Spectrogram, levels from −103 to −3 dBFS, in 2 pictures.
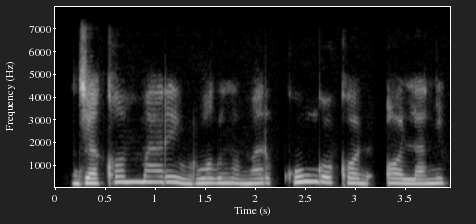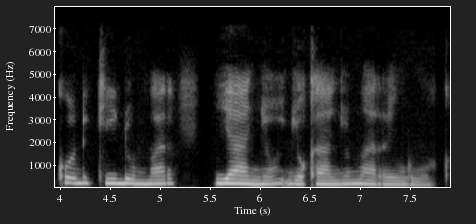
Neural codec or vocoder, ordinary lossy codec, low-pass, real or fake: autoencoder, 48 kHz, 32 numbers a frame, DAC-VAE, trained on Japanese speech; AAC, 48 kbps; 7.2 kHz; fake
